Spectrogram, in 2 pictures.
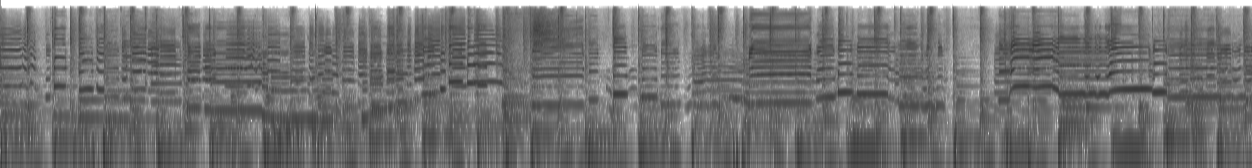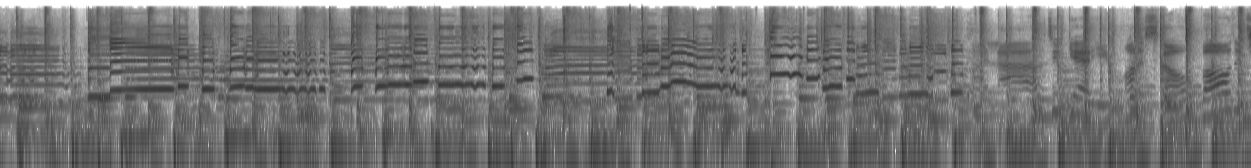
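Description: Small swing jazz band playing an instrumental passage: trumpet and clarinet carrying the melody over guitar, double bass, piano and drums with a steady swing beat.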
